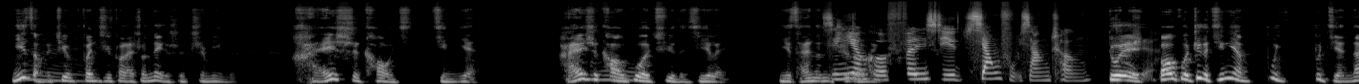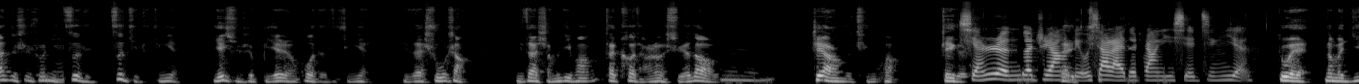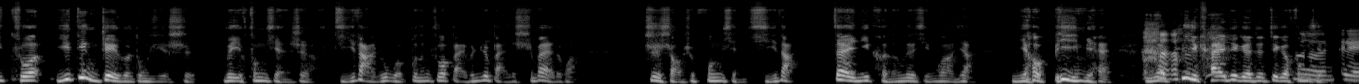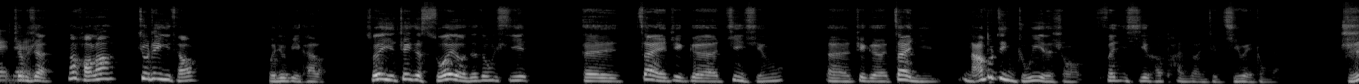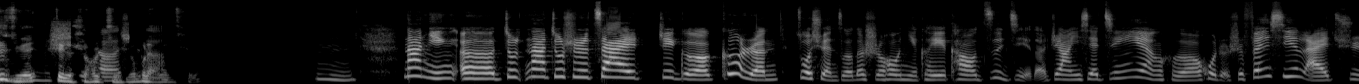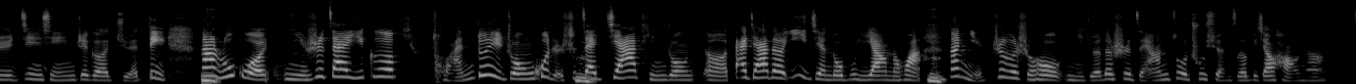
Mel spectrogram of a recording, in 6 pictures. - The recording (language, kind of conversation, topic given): Chinese, podcast, 当你需要做选择时，你更相信直觉还是理性分析？
- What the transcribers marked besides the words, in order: laughing while speaking: "要避免"; laugh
